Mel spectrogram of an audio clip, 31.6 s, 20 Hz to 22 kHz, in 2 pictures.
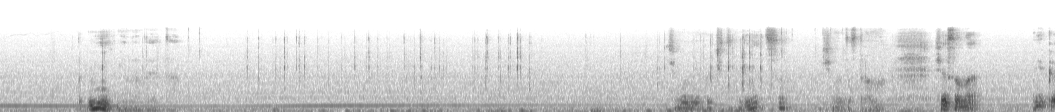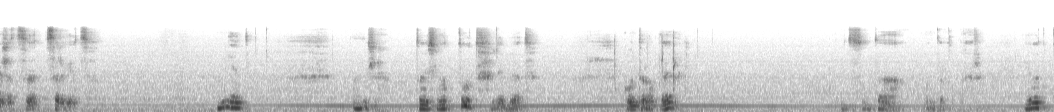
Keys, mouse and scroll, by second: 3.1 ctrl+click, 4.6 ctrl+z, 8.5 ctrl+z, 17.8-19.6 right drag, 19.6 click, 21.0-21.9 scroll up 2, 23.5 click, 25.7 ctrl+r, 31.5 click.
